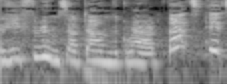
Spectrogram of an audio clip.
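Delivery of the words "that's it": exasperated cry. Acted. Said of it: "he cried".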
